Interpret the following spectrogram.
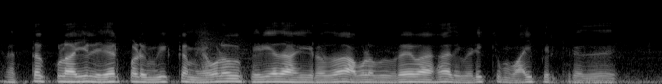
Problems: constant background noise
